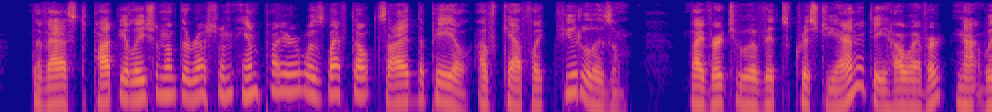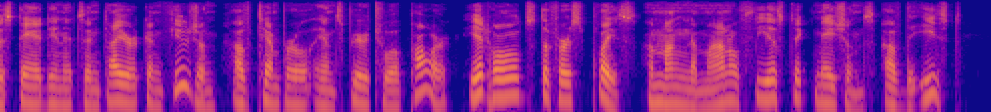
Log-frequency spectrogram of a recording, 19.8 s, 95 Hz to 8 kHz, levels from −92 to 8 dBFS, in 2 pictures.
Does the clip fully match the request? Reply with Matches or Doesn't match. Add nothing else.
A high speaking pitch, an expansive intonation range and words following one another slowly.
Doesn't match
